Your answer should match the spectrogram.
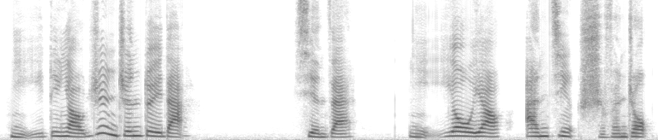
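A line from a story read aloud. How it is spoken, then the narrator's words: Stern, serious. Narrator (Chinese): 爸爸严肃的说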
